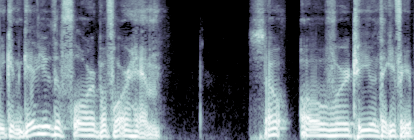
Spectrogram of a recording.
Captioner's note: speaking French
